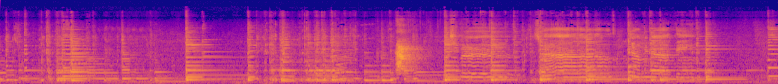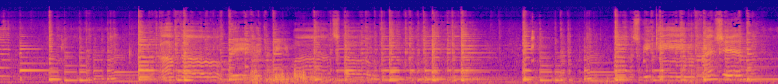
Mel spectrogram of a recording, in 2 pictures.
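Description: Solo acoustic guitar played with plucked notes and chords, one melodic line changing from note to note.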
